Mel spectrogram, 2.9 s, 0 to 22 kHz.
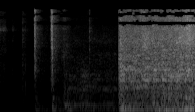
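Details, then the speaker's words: LS-swapped Chevy V8, after troubleshooting a misfire by testing spark plug wires: a couple of clicks, then catches and revs to a strong, even drone with no stumble; misfire fixed. "now our LS engine Miss five troubleshoot paid off it's fixed"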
